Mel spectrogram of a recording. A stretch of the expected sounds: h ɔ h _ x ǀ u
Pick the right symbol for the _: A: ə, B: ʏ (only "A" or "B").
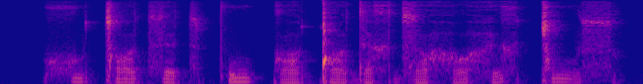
B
